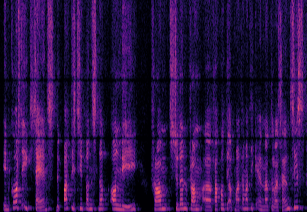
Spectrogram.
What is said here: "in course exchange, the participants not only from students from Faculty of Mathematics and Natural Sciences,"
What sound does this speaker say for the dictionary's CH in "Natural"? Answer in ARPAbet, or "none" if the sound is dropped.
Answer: none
